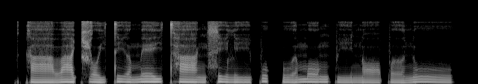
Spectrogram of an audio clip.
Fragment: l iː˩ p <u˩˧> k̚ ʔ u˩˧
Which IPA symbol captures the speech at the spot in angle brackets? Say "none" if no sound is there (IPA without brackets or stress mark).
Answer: u˥˨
